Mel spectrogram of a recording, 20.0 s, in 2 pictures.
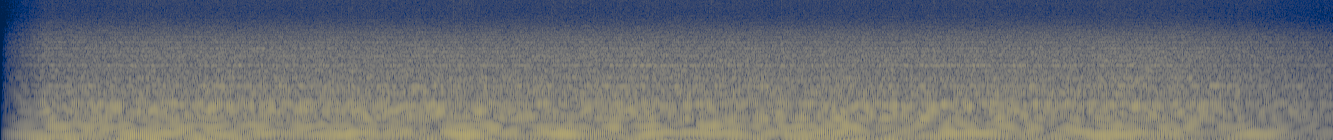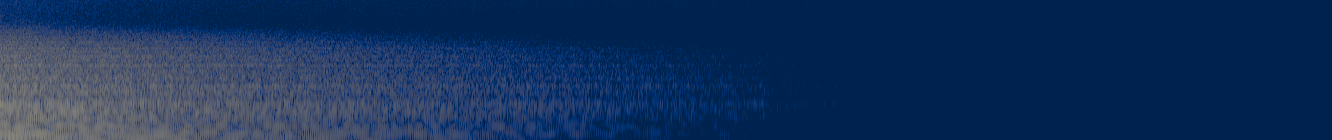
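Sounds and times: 
downtown overlay drone: 0:00.0 - 0:13.3.

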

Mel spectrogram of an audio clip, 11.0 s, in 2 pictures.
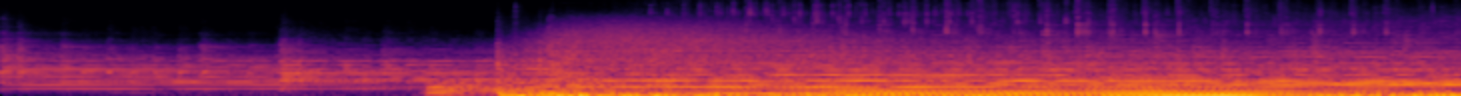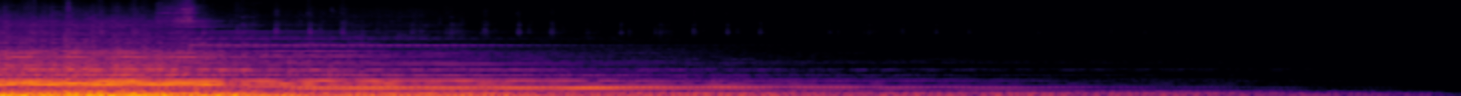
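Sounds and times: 
round start sound: 0:01.9 - 0:09.4.

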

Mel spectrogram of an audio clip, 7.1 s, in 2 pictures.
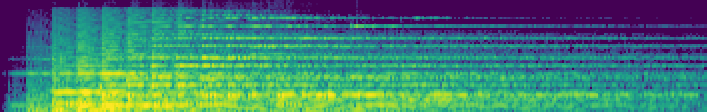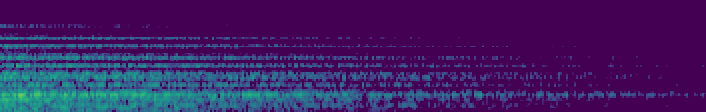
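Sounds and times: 
overlay tone: 0:00.0 - 0:02.1.

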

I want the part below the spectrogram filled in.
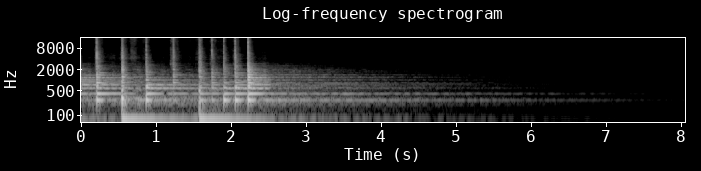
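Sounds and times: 
drums: 0:00.0 - 0:02.5.

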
